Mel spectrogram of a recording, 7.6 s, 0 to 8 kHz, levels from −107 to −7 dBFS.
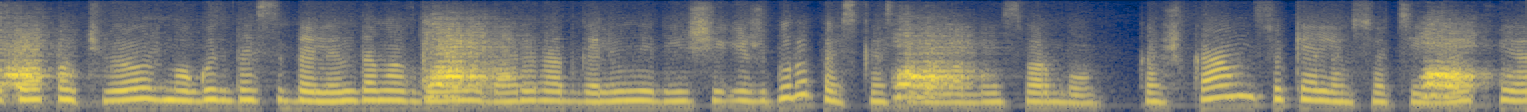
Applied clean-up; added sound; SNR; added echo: neural mask model RNNoise.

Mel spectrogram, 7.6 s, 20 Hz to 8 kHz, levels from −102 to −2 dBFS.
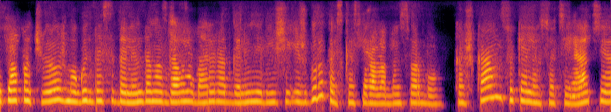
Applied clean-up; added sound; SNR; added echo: neural mask model Resemble Enhance denoiser.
